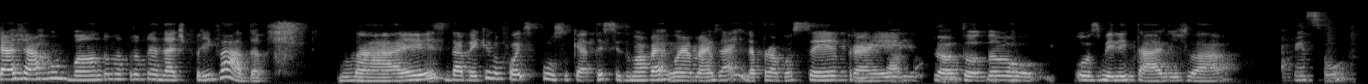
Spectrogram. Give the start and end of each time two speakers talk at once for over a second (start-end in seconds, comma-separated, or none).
8.5-10.6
